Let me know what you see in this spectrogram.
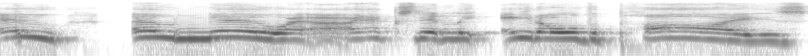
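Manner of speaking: put-on English accent, very high and slow. Joking about actors playing english bakers: put-on english accent. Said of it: "it'd be great if they both did their accents".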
